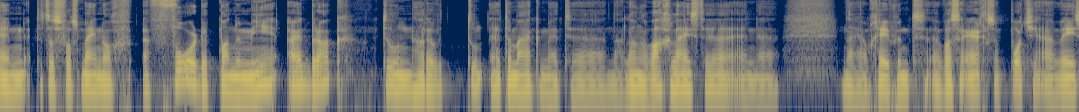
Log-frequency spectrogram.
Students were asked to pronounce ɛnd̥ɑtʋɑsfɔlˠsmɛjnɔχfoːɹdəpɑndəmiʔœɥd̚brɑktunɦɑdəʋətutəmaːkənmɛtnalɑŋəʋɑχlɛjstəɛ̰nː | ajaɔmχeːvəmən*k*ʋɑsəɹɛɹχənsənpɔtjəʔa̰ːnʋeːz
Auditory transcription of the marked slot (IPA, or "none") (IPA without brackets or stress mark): t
